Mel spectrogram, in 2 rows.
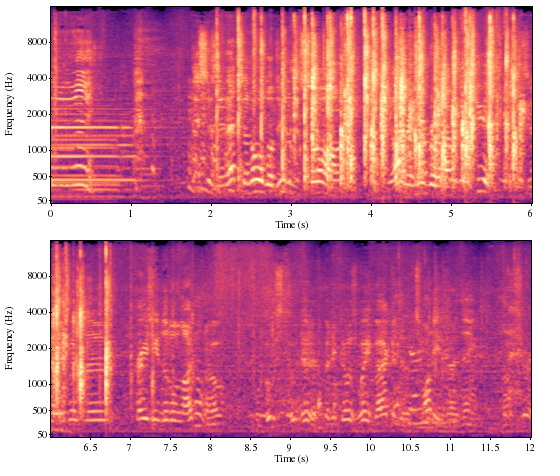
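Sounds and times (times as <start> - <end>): audience clapping: 2.0 - 7.5.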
